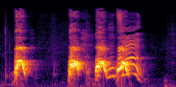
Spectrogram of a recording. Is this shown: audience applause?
no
